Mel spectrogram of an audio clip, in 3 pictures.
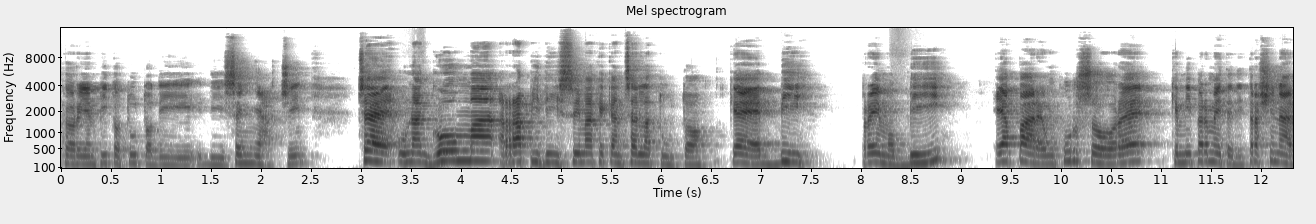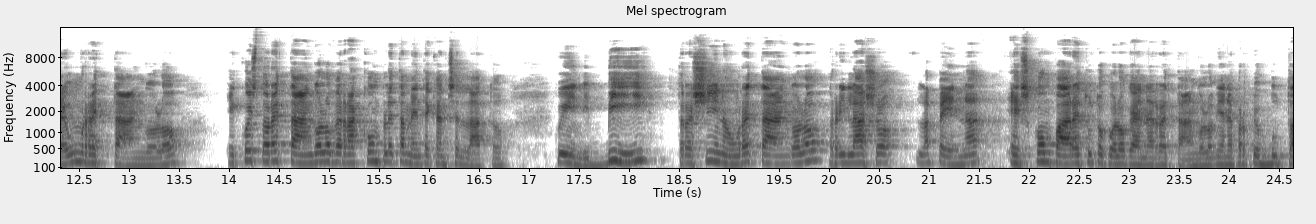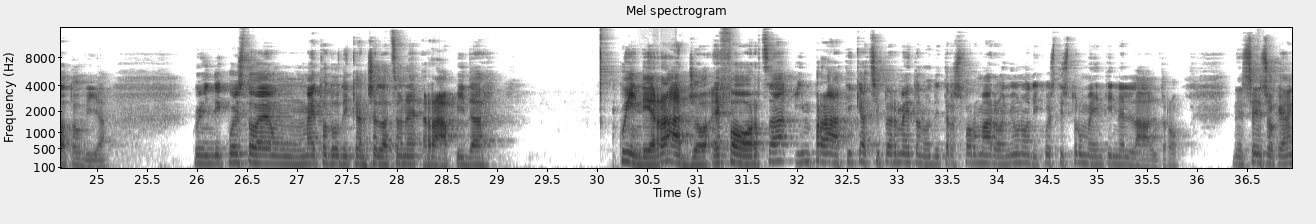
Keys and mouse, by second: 23.4 shift+middle click, 24.1 ctrl+middle click, 25.0 shift+middle click, 32.7 click.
